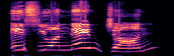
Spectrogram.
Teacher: This is a question, and when I said John, there was a rise in my pitch. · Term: rising intonation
